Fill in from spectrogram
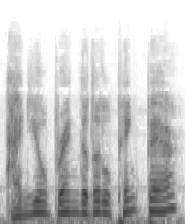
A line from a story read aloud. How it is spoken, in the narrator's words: asked Dorothy eagerly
